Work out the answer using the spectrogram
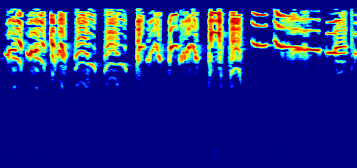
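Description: An Oriental magpie-robin sings a rapid, varied run of sweet whistles and sharp chirps.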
